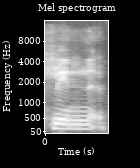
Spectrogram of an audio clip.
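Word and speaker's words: Llŷn: Oh, that is pronounced the Flynn Peninsula. Okay. Yeah. Two L's pronounced two L's is pronounced like like you're trying to get like a flem like a the back of clear the back of your throat.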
